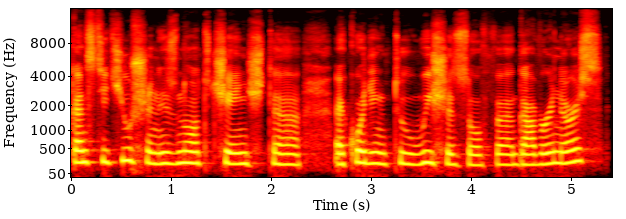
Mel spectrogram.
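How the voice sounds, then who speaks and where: Non-native woman on a livestream, talks slow, lots of uhs, smooth clean voice. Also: medium pitch, level tone. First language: not English. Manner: hesitant, many filler pauses, searching for words. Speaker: livestream host chatting with viewers. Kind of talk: unscripted live chat. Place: home in Spain.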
